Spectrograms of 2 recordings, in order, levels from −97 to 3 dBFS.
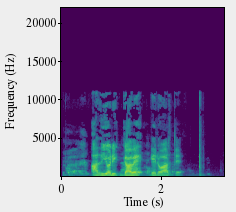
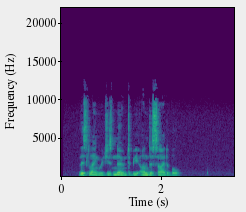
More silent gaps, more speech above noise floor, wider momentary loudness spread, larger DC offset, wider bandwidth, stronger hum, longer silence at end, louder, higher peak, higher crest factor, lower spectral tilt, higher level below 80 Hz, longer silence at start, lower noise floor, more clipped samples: neither; second, 24 dB vs 44 dB; first, 25 LU vs 10 LU; neither; about the same, 11.5 kHz vs 11 kHz; neither; second, 0.45 s vs 1.1 s; first, -18 LUFS vs -30 LUFS; first, 0 dBFS vs -12 dBFS; about the same, 20 dB vs 18 dB; first, -5.5 dB/octave vs -4 dB/octave; first, -64 dBFS vs -74 dBFS; second, 0.1 s vs 0.35 s; second, -42 dBFS vs -73 dBFS; neither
